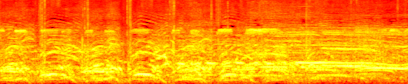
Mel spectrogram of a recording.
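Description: A young man shouts excitedly over the crowd.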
